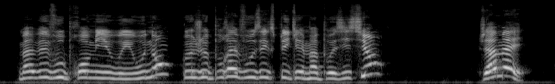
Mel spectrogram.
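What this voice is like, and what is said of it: Indignant, outraged tone. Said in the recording (French): “Chaverny disait d'un accent indigné.”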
